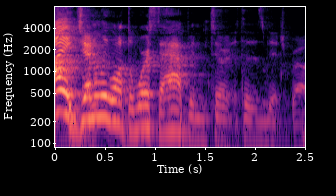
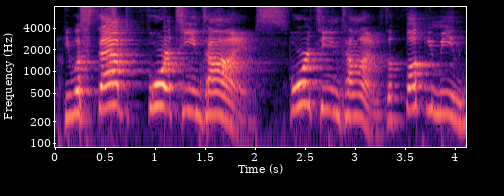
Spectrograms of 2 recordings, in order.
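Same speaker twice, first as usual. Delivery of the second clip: loud, slow, hammering each word; outraged; 6 semitones higher, 5 dB louder, slower than usual. Real, not acted. Streamer raging to chat about the stabbing, angry. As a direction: drive home the outrage.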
